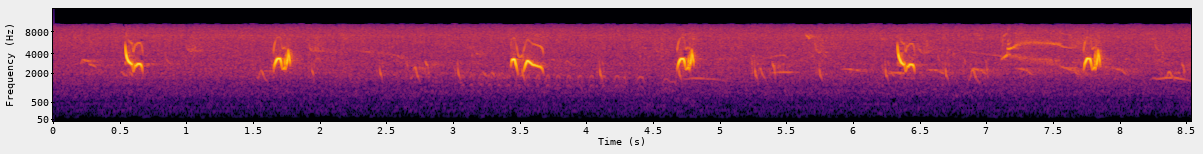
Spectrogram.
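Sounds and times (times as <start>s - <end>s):
Bran-colored flycatcher Myiophobus fasciatus flammiceps calling: 0.0s - 0.8s, 1.5s - 8.5s.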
